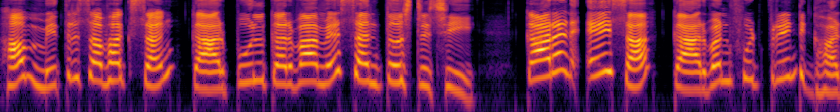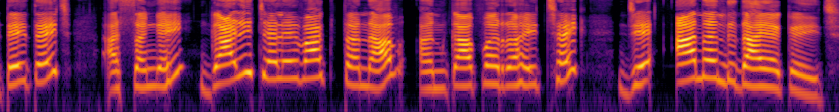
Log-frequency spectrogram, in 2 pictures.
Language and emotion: Maithili, happy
